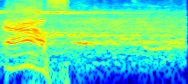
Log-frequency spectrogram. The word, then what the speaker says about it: asp: I said asp. I said asp. Asp. Asking. A for ask. A for asp. Just make sure you pronounce that P.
